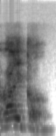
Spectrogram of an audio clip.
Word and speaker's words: radicle: La radícula en inglés se escribe casi lo mismo, se escribe radicle y se pronuncia radical, ¿ok?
